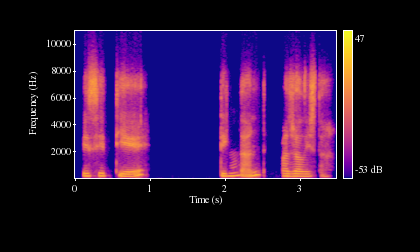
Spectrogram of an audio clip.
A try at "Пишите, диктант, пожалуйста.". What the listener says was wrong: Очень хорошо.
